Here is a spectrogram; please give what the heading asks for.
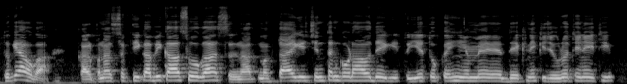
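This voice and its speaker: A male coaching teacher works through exam questions, quizzing his listeners with rhetorical questions and repeating the answers. His voice sits a bit higher than most men's. He keeps calling the audience dear friends. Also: quick pace. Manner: addresses listeners warmly as dear friends and brother. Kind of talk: exam-prep lesson.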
